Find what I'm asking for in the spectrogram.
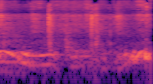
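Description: Racer pigeons cooing close by, a few soft low throaty coos rising and falling in a short burst, with faint background sound.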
